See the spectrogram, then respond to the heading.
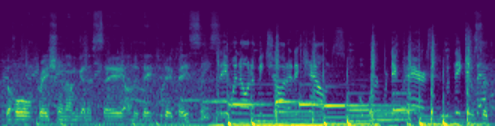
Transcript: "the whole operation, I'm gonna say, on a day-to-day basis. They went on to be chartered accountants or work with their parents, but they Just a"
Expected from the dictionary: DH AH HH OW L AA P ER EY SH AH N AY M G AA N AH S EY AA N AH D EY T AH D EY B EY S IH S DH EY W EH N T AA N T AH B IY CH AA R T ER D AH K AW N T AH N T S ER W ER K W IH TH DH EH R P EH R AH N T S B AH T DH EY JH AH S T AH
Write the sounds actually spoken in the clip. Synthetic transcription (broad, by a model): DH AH HH OW L AA P ER EY SH AH N AY M G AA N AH S EY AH N AH D EY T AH D EY B EY S IH S DH EY W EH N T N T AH B IY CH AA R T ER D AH K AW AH N T S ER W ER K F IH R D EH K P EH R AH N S B AH T DH EY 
